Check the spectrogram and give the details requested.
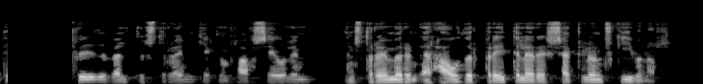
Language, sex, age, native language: Icelandic, male, 30-39, Icelandic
